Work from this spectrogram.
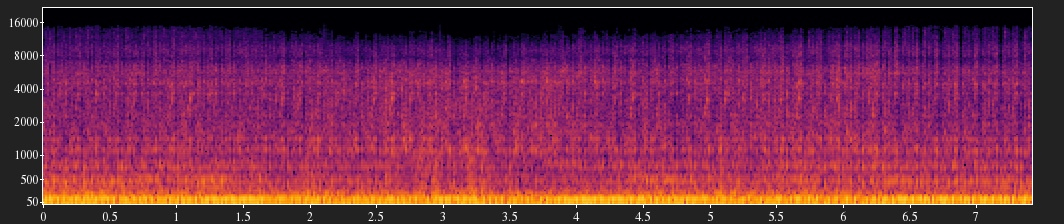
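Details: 1986 Chevy K10 carbureted truck, carb and choke recently tuned, sat about 1.5–2 months in a tarp garage, cold at about -6°F: deep, steady low rumble at an even idle, no misses, knocks or hunting; normal cold idle.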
